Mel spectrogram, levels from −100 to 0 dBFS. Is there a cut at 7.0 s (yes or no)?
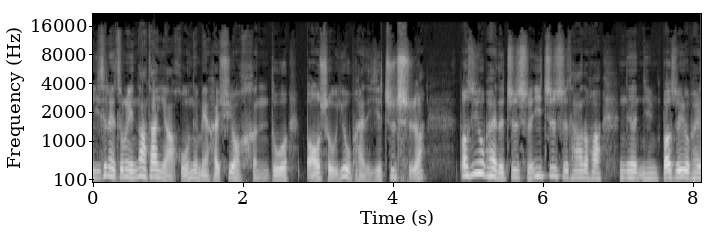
yes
